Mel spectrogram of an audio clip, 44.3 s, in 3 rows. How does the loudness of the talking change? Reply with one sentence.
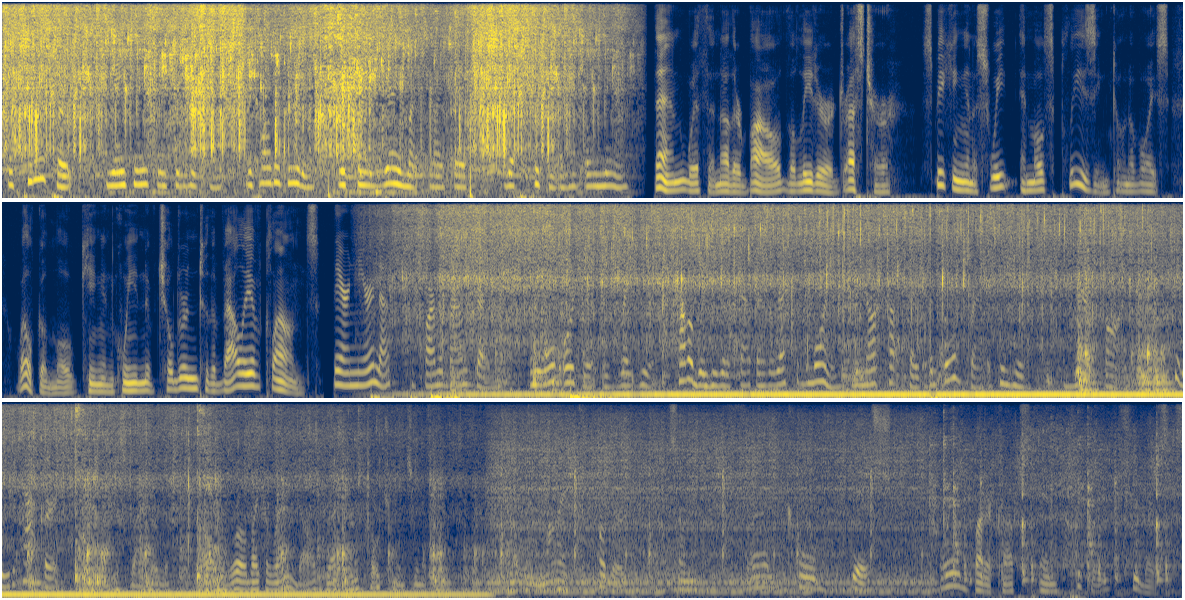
The volume of the talking goes down.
